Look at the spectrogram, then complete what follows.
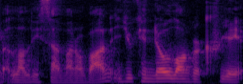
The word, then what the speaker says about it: Manobal: is Lalisa Manoban, and Manoban is spelled with an L at the end instead of N, but it's pronounced with an N, which is very interesting. So it's Manobal.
